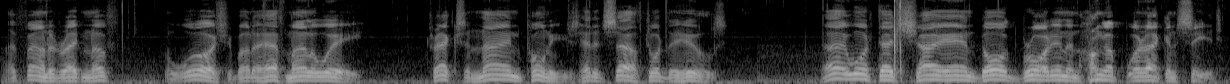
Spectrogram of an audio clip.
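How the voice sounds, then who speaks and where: An actor playing a bitter, vengeful frontier army scout with rough rustic talk, in the style of an old radio western. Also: male voice, medium pitch, expressive, unhurried, close to an everyday voice. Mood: angry. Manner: rough rustic grammar, insistent. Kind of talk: 1950s radio western acting. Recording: noisy old radio drama recording.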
